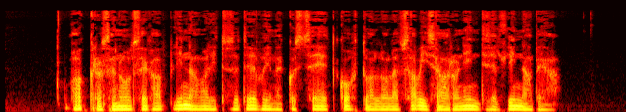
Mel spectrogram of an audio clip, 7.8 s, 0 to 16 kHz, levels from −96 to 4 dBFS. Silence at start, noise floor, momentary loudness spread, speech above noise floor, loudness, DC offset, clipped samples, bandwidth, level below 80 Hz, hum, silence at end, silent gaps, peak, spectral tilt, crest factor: 0.7 s; -70 dBFS; 8 LU; 49 dB; -22 LUFS; under 0.1%; under 0.1%; 11.5 kHz; -36 dBFS; none; 0.85 s; none; -4 dBFS; -6.5 dB/octave; 18 dB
